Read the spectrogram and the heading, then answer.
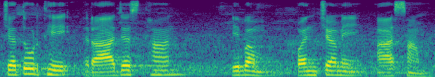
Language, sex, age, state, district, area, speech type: Sanskrit, male, 18-30, Odisha, Balangir, rural, spontaneous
